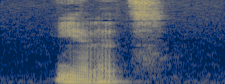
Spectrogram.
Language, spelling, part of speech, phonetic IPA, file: Polish, jelec, noun, [ˈjɛlɛt͡s], LL-Q809 (pol)-jelec.wav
